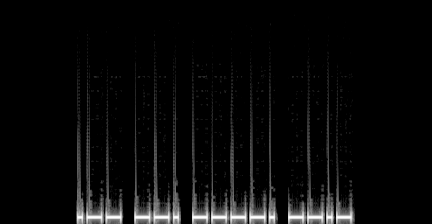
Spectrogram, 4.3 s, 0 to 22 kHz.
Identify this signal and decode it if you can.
Morse code, heard as a keyed tone, about 25 wpm, 700 Hz. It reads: WG9Q
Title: USA Call Signs - 4 Characters - 2x Character Spacing - 25wpm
